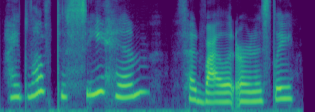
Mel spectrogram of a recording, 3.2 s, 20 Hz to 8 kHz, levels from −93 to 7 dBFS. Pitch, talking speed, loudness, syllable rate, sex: 295 Hz, 150 wpm, -18 LUFS, 4.6 syllables/s, female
